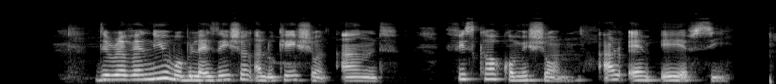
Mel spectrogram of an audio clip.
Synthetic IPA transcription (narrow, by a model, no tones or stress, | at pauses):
diɹɛvɛnjumobilaɪzeʃɔ̃nalokeʃɔ̃nãnd | fiskʰalkʰɔmiʃɔ̃nʔaɹɛ̃meɛfsi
